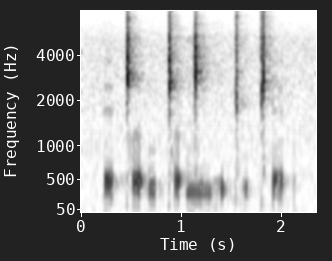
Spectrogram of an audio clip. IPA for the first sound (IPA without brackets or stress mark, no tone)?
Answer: ɛ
